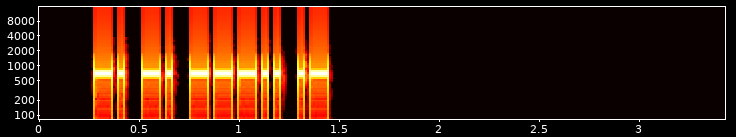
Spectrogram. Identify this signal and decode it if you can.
Morse code, heard as a keyed tone, about 40 wpm, 700 Hz. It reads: NN8A
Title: Common Cut Numbers - 4-Digit 40wpm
